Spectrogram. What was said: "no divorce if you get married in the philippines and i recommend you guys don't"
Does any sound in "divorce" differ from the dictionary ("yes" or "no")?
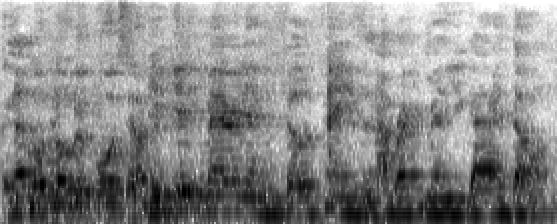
yes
